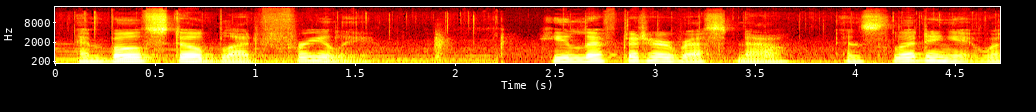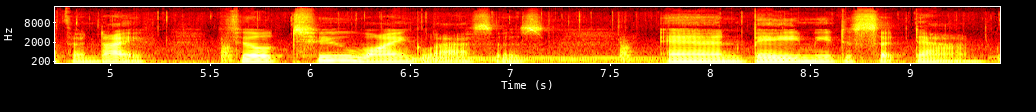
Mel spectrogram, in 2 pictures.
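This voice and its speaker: Low-pitched woman reading softly, gravelly edge. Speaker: streamer reading aloud for listeners. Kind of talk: soft ASMR audiobook reading.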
